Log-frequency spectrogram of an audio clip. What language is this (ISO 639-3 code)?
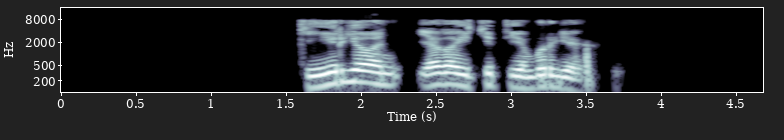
kln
